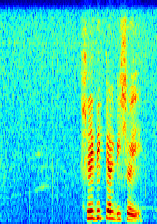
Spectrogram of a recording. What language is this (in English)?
Bangla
